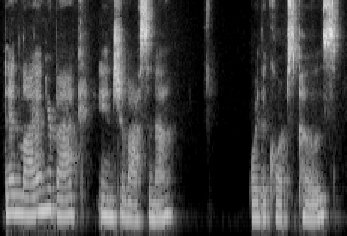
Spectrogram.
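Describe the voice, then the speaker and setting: A woman leading a guided yoga nidra relaxation, speaking in a slow, soothing and gently instructive way. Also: medium pitch, low-quality recording. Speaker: meditation guide.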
